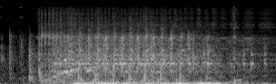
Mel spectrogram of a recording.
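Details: 1985 Club Car DS gas golf cart with a crank/barely-start complaint; fuel pump confirmed working, carburetor suspected. Cranks, catches and runs rough for about two seconds, then dies: won't stay running.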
